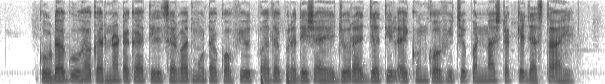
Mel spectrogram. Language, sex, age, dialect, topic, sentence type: Marathi, male, 18-24, Varhadi, agriculture, statement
